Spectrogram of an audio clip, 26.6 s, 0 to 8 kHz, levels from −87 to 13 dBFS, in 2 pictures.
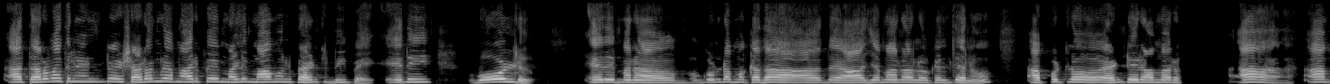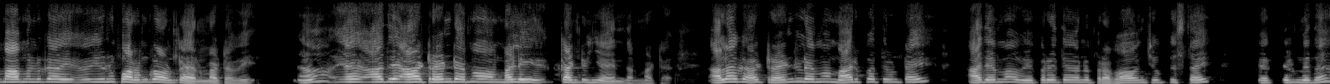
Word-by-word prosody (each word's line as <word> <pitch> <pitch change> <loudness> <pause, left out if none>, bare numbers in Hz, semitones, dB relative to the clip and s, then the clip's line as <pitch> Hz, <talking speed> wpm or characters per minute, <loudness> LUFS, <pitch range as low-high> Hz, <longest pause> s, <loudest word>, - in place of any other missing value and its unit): ఆ - - +6 0.2
తర్వాతనేంటో 275 +1 0 0.2
షడన్‌గా 280 +5 +1
మారిపోయి 275 +2 0
మళ్ళీ 250 +3 0
మామూలు 250 0 +1
ప్యాంట్లు 225 0 +2
దిగిపోయాయి. 200 -11 -7 0.3
ఏదీ, 245 +2 -1 0.7
ఓల్డ్. 260 -4 +7 0.7
ఏది 230 0 +4
మనా 215 -1 +3 0.6
'గుండమ్మ 235 +1 -3
కథ' 225 0 +3 0.4
ఆద్ 210 +1 -3 0.2
ఆ - - +5 0.2
జమానాలోకెళ్తేను 210 -5 -2 0.6
అప్పట్లో 230 +3 -2 0.3
'ఎన్టీ 230 +1 +1
రామారావు' 220 -2 0 0.6
ఆ! - - +5 0.6
ఆ! - - +2 0.2
మాములుగా 255 +1 +2
యు 235 0 -5
యూనిఫారమ్‌గా 245 -2 +2
ఉంటాయనమాటవి. 155 - -1 0.6
ఆ! - - +3 0.4
య - - +1 0.3
అదే 265 +1 +5 0.2
ఆ - - +8 0.2
ట్రెండేమో 255 +1 +2 0.2
మళ్ళీ 235 +1 +4 0.4
కంటిన్యూ 210 -2 +1
అయిందనమాట. 130 -5 -12 0.6
అలాగా 260 0 +2 0.2
ట్రెండ్లేమో 255 +4 -1
మారిపోతూంటాయి, 235 +2 -2 0.5
అదేమో 225 +3 -1 0.2
విపరీతమైన 220 +2 -4
ప్రభావం 185 +7 -1
చూపిస్తాయి 215 +2 -5 0.6
వ్యక్తుల 190 +2 -6
మీద. 205 +1 -1
225 Hz, 95 wpm, -23 LUFS, 210-250 Hz, 0.7 s, ఆ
